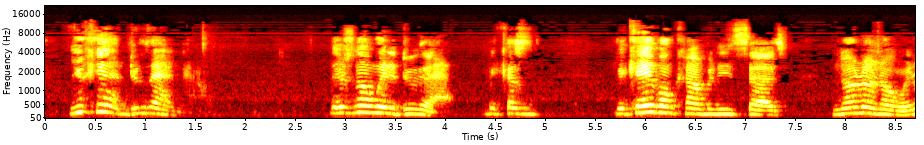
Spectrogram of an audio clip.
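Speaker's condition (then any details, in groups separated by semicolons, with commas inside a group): Cerebral palsy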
